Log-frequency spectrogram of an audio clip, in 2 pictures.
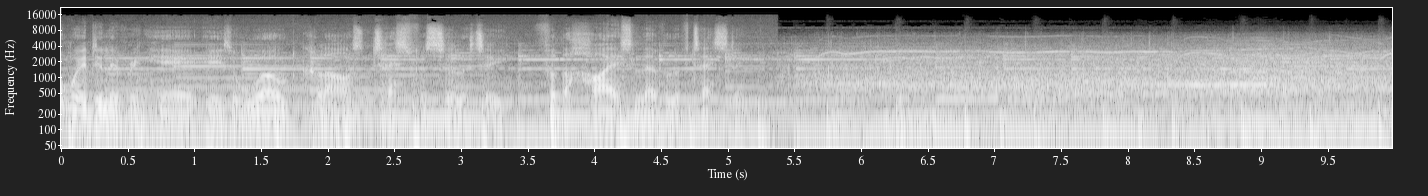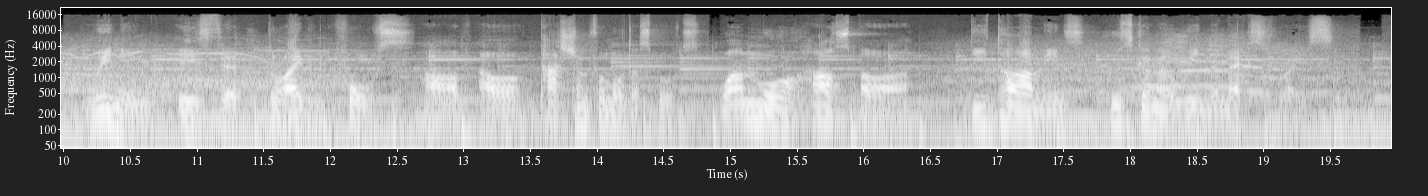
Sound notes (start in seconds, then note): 5.3 crowd cheering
